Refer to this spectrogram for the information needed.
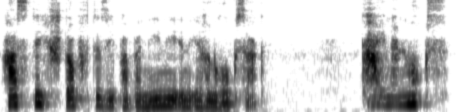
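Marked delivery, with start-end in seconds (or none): none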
